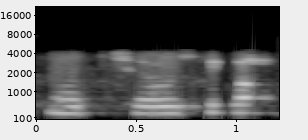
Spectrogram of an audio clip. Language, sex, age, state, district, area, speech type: Hindi, female, 18-30, Uttar Pradesh, Jaunpur, urban, conversation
